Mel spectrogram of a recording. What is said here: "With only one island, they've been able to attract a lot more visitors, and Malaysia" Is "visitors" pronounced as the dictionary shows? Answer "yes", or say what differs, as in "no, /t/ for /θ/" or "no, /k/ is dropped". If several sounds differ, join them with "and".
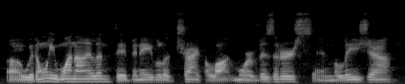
yes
